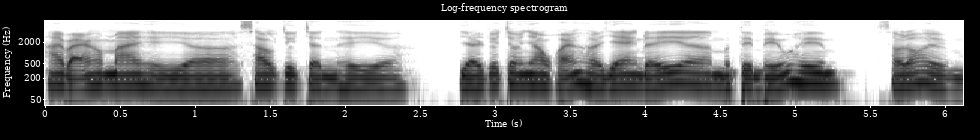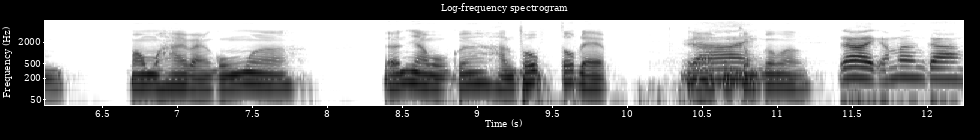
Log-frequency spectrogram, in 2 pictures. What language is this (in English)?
Vietnamese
